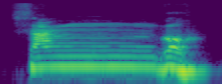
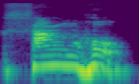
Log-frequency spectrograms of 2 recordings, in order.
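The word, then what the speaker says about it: saṅgho: Not Sangho. Many people will pronounce it Sangho. By Sango. S-A-N with the dot on the top is really N-G. So it is S-A-N-G, sang, G-H-O, go, sang-go, not sang-ho, okay, sang-go, okay, and then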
